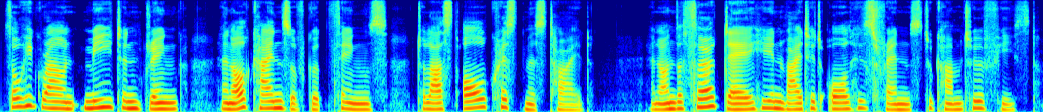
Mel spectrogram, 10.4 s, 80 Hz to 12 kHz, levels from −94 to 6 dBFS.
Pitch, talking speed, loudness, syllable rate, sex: 190 Hz, 185 wpm, -16 LUFS, 3.9 syllables/s, female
